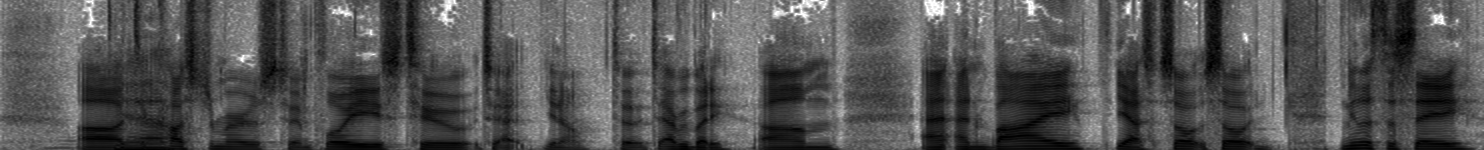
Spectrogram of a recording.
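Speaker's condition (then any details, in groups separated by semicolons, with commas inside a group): Stuttering; onset age 8 in Hong Kong, possibly genetic, long covert, avoided speaking, substituted words, spoke fast; fluency shaping therapy in Mumbai and Japan, American Institute for Stuttering intensive, accepting stuttering 1.5 years; audible voluntary stuttering, deliberately tries to stutter as management strategy; repeated sounds, repeated words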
